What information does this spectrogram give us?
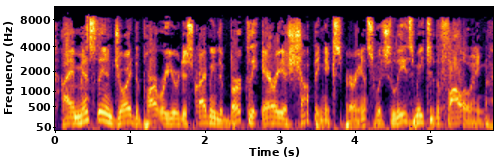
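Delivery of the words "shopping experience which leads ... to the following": normal talking voice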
